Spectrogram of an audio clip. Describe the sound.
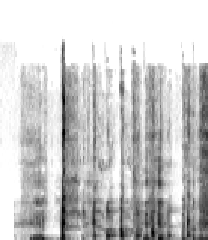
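Coughing from someone who has choked on something swallowed: a string of harsh, strained bursts mixed with voiced, laugh-like sounds.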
